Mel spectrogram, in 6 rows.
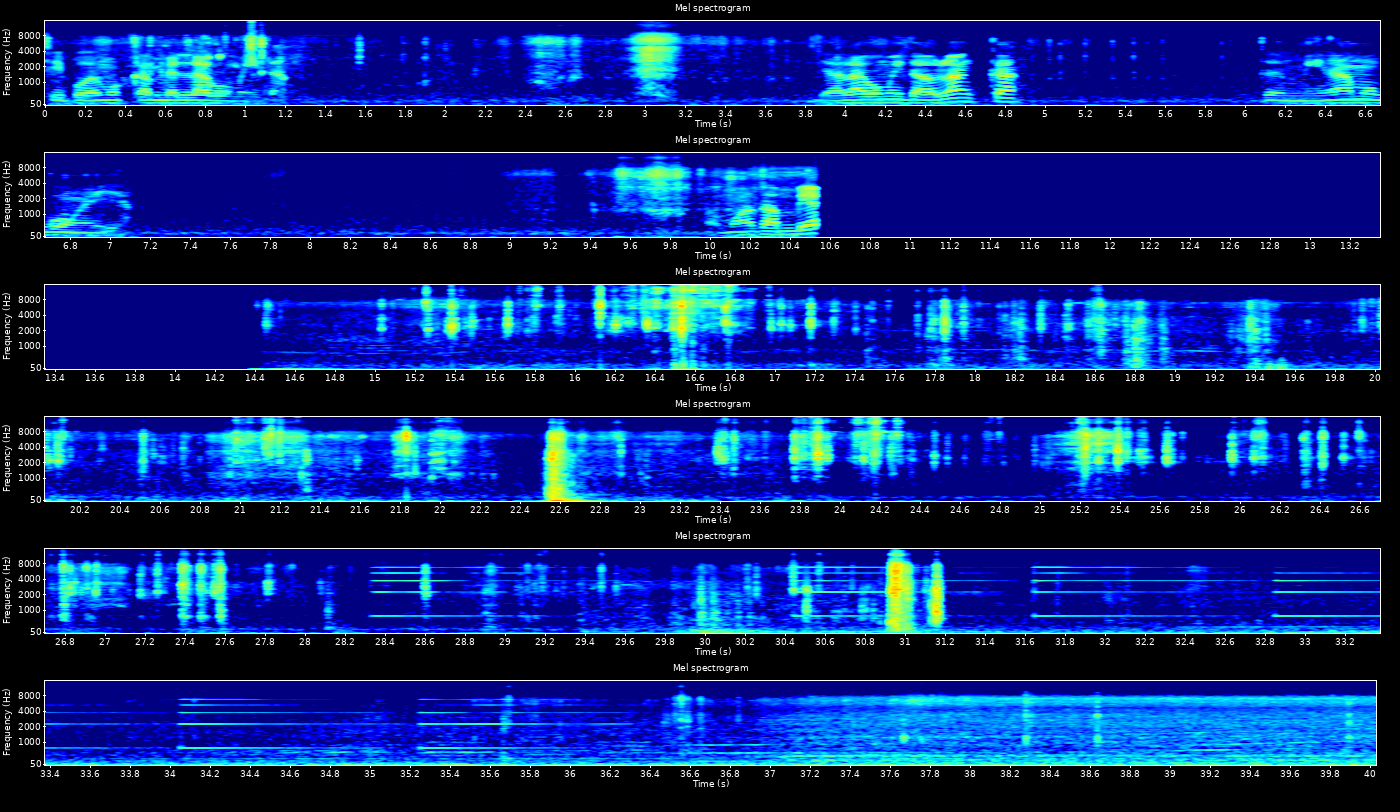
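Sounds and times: fishing tackle rattling in a box: 23.4 - 28.0.

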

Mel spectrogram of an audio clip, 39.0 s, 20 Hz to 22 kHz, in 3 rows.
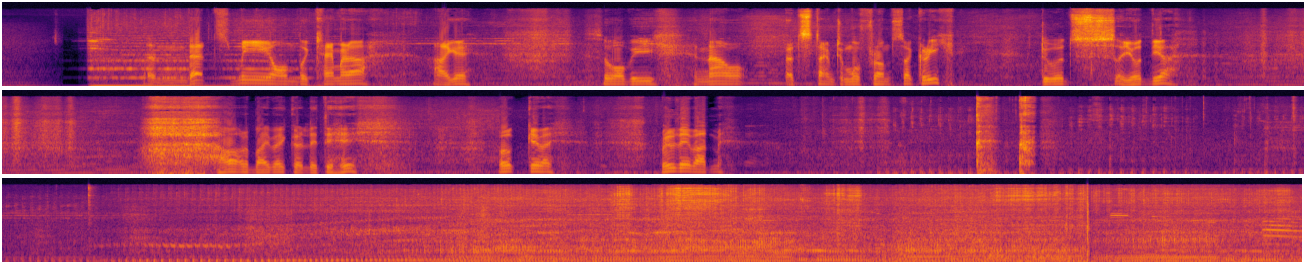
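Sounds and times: motorcycle accelerating through gears: 5.7 - 14.5, 21.0 - 39.0
motorcycle engine thumping: 36.7 - 37.2.

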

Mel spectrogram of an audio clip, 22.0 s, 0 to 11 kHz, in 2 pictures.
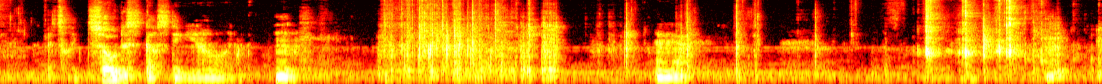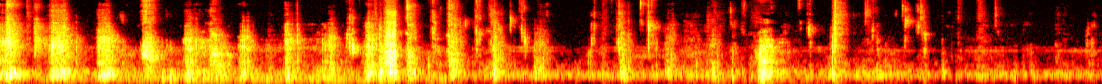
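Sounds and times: chips crunching while chewed: 3.8 - 7.6, 9.1 - 21.0.

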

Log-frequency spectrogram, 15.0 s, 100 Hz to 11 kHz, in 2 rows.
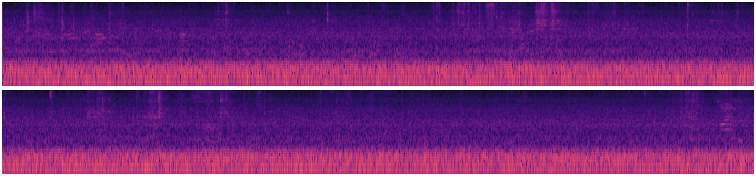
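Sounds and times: jet engines idling cabin drone: 0.0 - 15.0.

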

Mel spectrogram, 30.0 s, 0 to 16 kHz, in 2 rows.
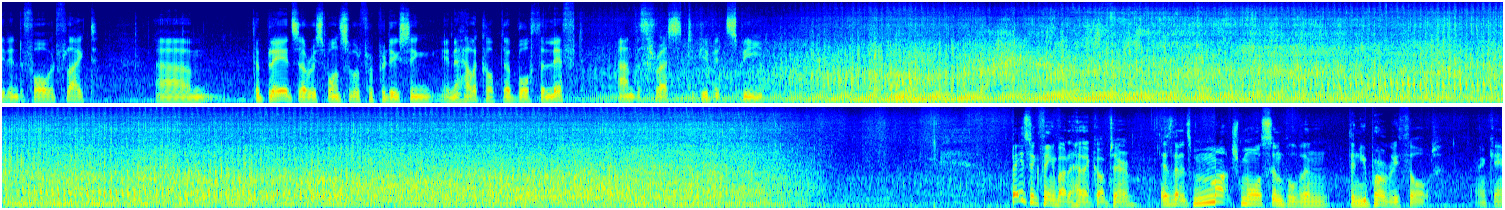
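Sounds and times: helicopter rotor and engine: 5.7 - 23.4.

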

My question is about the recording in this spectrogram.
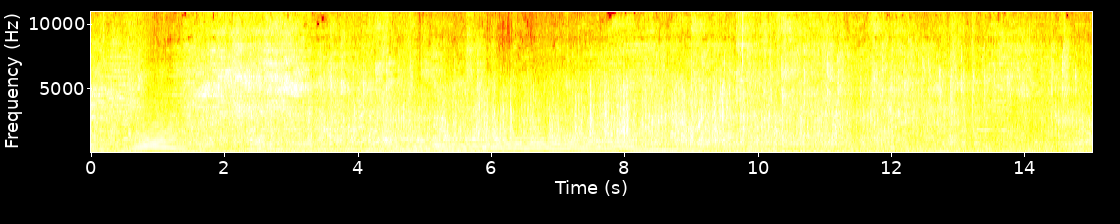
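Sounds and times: propeller plane engine droning: 0.0 - 15.0.

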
